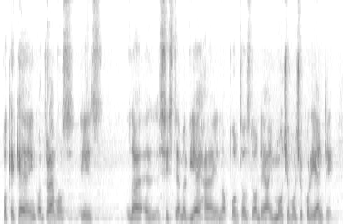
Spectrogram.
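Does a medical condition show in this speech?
No.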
